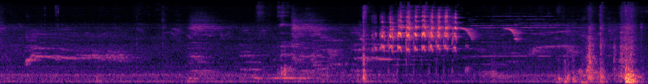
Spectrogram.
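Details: Hand-fed young sun conures, described as greedy eaters, calling during feeding; long thin whistled notes, then a loud rapid pulsing burst of harsh chattering repeated many times, with rustling and handling noises.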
